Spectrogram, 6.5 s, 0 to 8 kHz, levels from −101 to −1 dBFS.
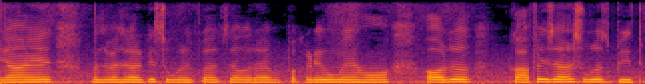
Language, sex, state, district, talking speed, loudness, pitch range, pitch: Hindi, female, Uttar Pradesh, Gorakhpur, 65 wpm, -22 LUFS, 215-230 Hz, 220 Hz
